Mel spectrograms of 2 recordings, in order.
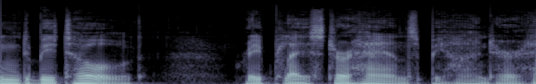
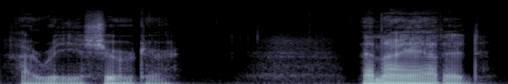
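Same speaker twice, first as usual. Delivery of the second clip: ordinary delivery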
